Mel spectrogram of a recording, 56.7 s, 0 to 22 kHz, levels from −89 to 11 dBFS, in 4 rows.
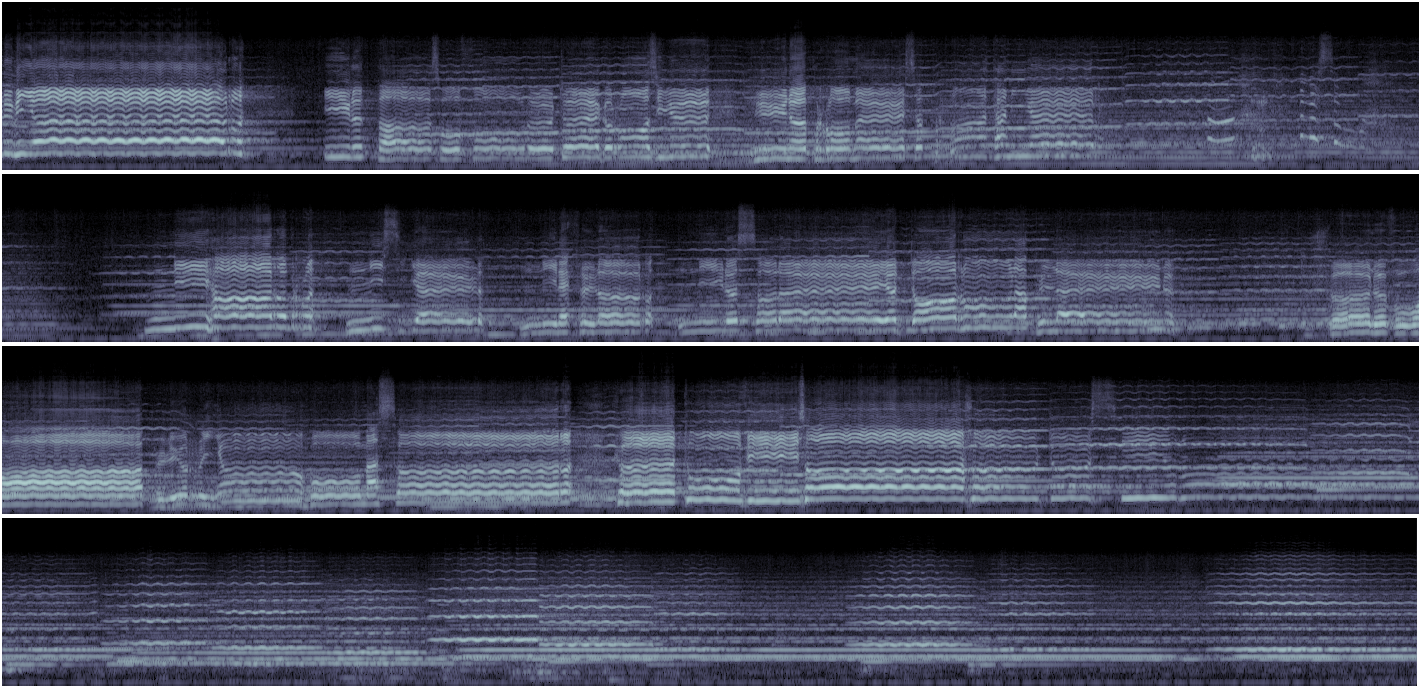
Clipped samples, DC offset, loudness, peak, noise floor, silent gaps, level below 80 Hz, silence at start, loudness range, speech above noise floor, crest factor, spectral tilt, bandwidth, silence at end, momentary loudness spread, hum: under 0.1%; under 0.1%; -22 LUFS; -6 dBFS; -54 dBFS; none; -62 dBFS; 0 s; 10 LU; 32 dB; 18 dB; -3.5 dB/octave; 11 kHz; 0 s; 16 LU; none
